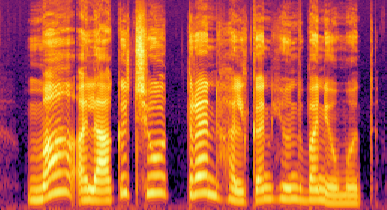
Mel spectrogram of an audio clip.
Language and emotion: Kashmiri, neutral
